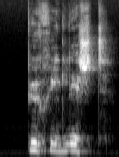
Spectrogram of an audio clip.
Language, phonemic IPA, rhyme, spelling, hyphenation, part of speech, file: Dutch, /ˌpy.ɣiˈlɪst/, -ɪst, pugilist, pu‧gi‧list, noun, Nl-pugilist.ogg
- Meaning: pugilist, boxer, fistfighter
